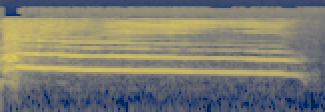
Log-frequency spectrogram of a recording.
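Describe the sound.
A dog howling as it strains at its leash: one long, loud, sustained howl with a clear tone that drifts slightly downward in pitch before breaking off.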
